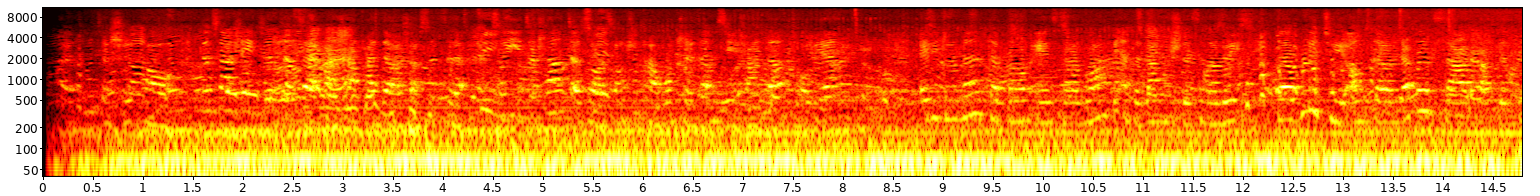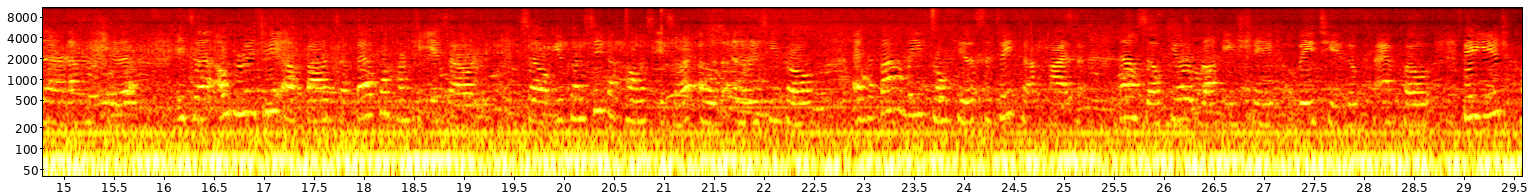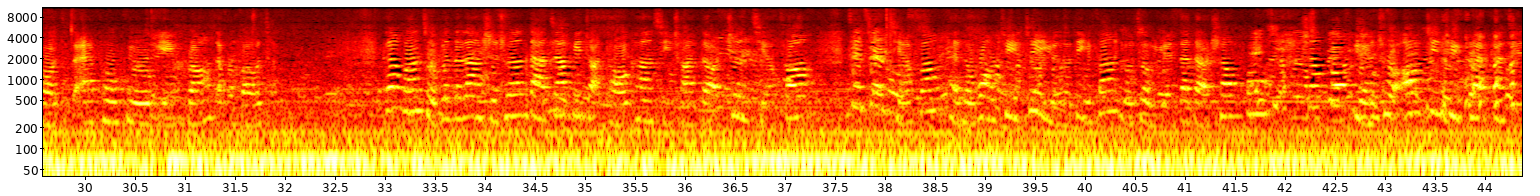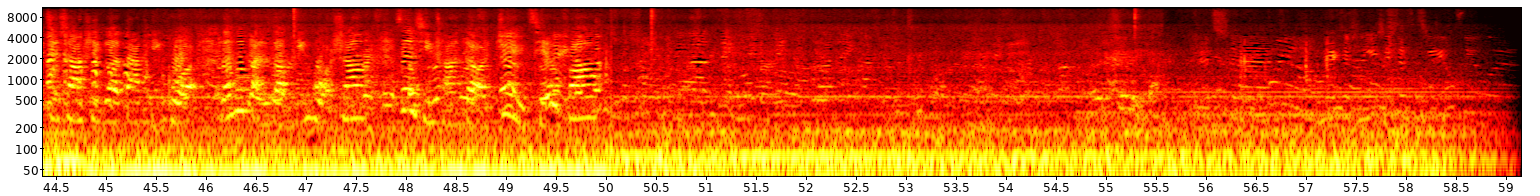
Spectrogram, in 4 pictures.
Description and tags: Boattrip on Li-river China
Recorded at a 5 hour during a trip on a boat on the Li-river.
Boat, China, Li-river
